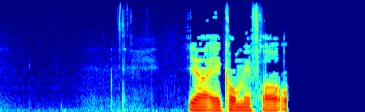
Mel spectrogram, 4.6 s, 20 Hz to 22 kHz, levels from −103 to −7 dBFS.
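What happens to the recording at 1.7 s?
Nothing goes wrong at 1.7 s: the speech runs through that moment intact, with no dropout, click, distortion or other fault.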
